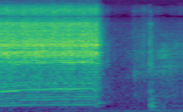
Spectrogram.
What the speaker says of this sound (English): that's what I like about this carbide mill, is the sides are designed to cut as well as the end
